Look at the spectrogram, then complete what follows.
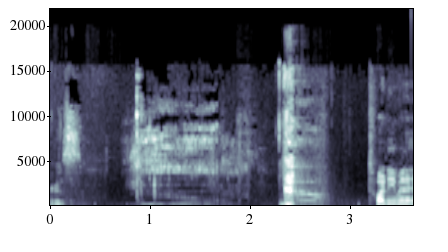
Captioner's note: deep voice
